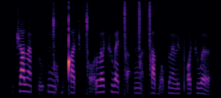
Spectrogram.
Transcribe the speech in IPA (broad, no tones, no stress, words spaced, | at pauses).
t͡ʃalã θṵʔ ŋ͡ǀɔ̰bǃat͡ʃǀɔ̰ lɤt͡ʃwɛǀa̰ʔ ŋ͡ǀa̰ǀabɔ̰p lə̃lypʼɔt͡ʃ wə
